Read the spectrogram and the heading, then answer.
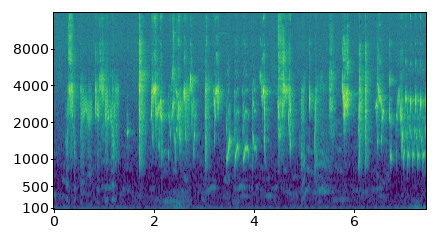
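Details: Budgerigar kept as a pet, speaking imitated words. The sound is a dense run of chirpy, gravelly syllables and quick trills, ending in a fast ticking series.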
